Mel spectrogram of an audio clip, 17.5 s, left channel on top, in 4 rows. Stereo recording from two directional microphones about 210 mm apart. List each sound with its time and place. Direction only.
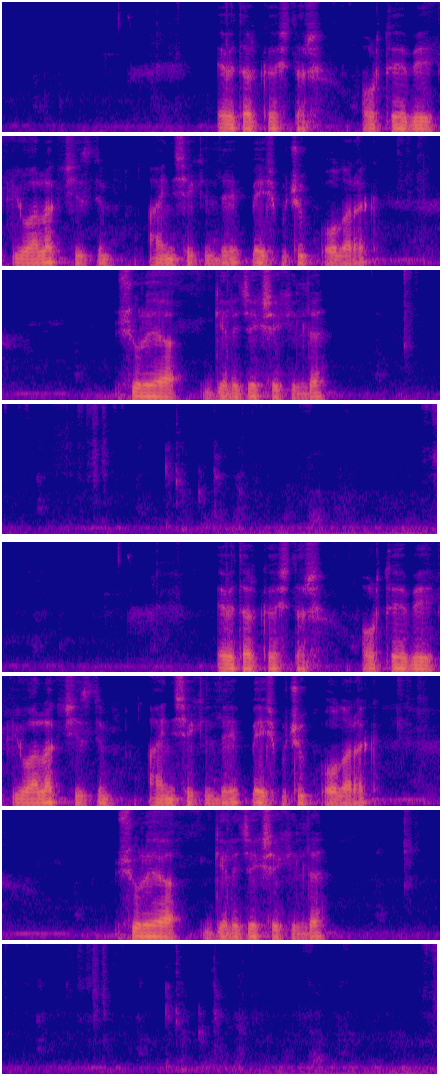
2.1 s speech: 15° right (ahead or behind)
9.9 s speech: 10° right (ahead or behind)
